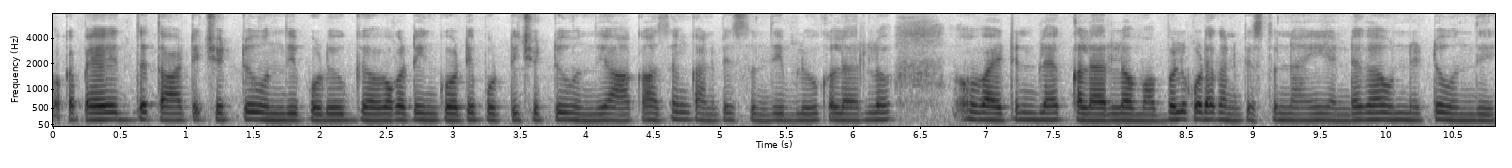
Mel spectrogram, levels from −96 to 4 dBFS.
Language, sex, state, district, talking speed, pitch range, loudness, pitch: Telugu, female, Andhra Pradesh, Guntur, 150 wpm, 170-185 Hz, -19 LUFS, 175 Hz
